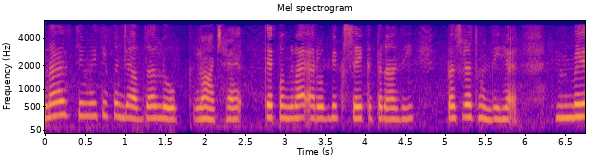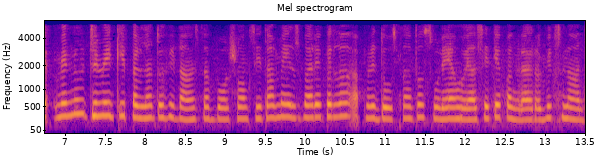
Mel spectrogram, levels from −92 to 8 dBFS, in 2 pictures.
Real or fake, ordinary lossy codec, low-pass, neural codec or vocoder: fake; MP3, 32 kbps; 5.4 kHz; codec, 16 kHz in and 24 kHz out, 1.1 kbps, FireRedTTS-2 codec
